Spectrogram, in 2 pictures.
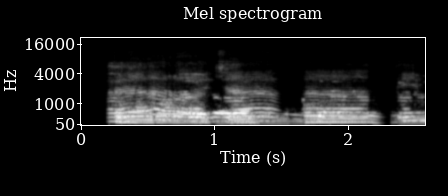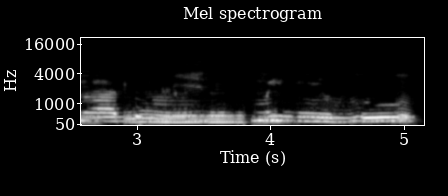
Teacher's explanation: Darajatim jim fathah berdiri, mat tabi'i panjang 2 harokat. Kasroh tanwin bertemu dengan huruf mim, bacaan idgham bi gunnah, masuk dengan mendengung, yaitu masuk ke huruf mim dan dibaca mendengung. Mendengung mim ditandai dengan mimnya ada tasdidnya.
